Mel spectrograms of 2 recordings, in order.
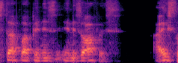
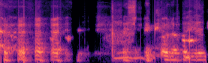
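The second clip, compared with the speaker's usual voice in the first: said through a high laugh, slowly; 11 semitones higher than usual. Real, not acted. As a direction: laugh the joke out, voice jumping up. Joking about wrong country.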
